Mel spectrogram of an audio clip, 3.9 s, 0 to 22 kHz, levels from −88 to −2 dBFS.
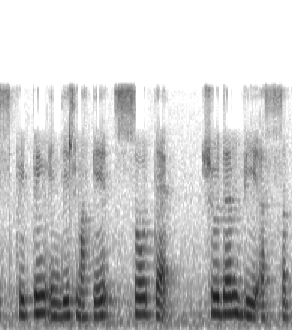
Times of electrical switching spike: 0.93

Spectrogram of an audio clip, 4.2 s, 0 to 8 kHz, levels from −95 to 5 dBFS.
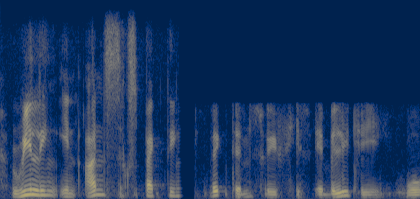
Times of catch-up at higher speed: none

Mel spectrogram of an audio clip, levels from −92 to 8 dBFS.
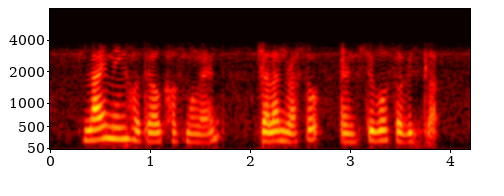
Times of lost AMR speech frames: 1.88-1.94, 3.64-3.73

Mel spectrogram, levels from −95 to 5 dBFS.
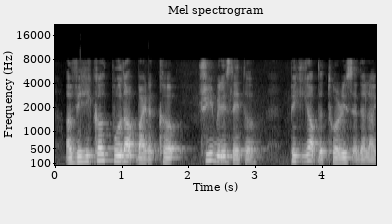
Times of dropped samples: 0.38, 1.41

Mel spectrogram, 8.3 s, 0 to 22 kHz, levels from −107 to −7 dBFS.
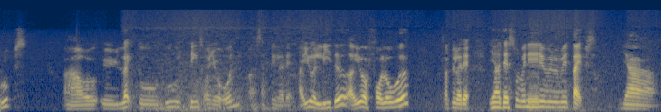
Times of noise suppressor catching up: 1.50-1.69

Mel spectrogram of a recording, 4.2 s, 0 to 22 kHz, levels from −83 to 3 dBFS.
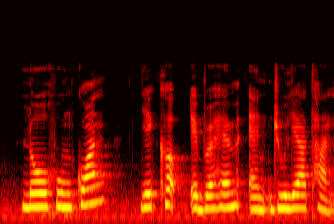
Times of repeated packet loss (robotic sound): none

